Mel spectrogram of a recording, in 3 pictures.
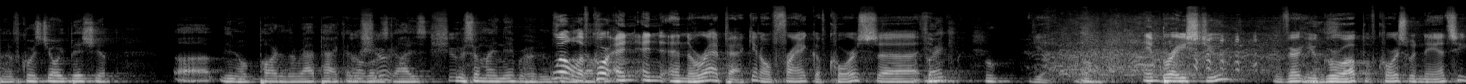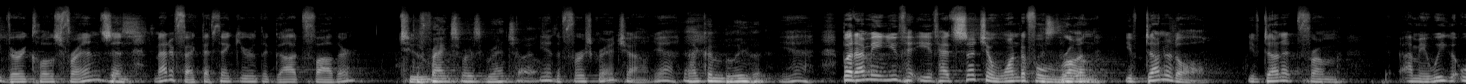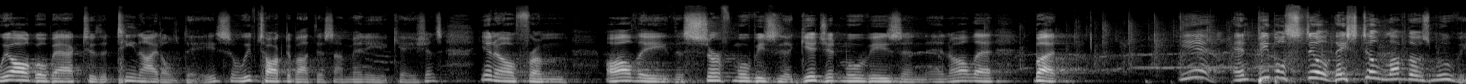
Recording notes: Live at the SouthPoint Casino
